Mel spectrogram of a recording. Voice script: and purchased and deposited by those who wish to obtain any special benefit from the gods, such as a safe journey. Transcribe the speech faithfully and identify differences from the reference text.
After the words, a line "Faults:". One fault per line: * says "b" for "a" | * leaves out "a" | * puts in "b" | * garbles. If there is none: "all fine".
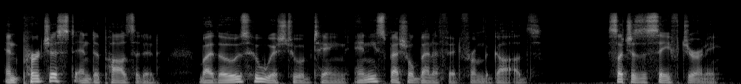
and purchased and deposited by those who wish to obtain any special benefit from the gods, such as a safe journey.
Faults:
all fine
